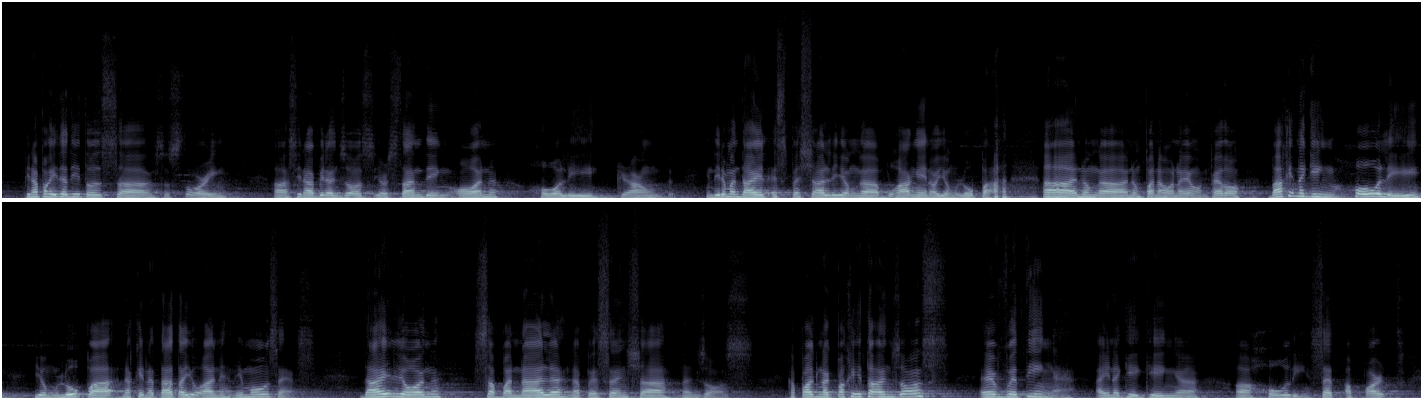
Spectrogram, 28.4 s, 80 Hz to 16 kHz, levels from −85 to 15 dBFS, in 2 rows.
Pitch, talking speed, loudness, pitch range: 170 Hz, 130 wpm, -22 LUFS, 150-190 Hz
